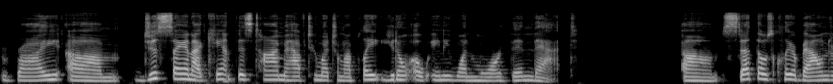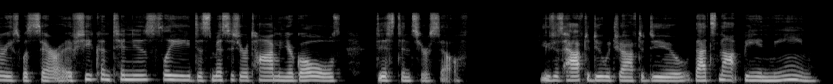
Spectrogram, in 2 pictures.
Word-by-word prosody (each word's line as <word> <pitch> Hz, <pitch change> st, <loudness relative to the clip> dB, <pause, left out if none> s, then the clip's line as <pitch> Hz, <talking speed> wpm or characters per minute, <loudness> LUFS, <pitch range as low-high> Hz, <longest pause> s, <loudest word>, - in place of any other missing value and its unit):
Right? 190 Hz, +4 st, +1 dB
Um, 165 Hz, -3 st, +1 dB, 0.2 s
just 265 Hz, +8 st, +5 dB
saying, 250 Hz, -3 st, +5 dB
"I 185 Hz, -4 st, +5 dB
can't 225 Hz, +6 st, -3 dB
this 225 Hz, -1 st, +5 dB
time, 215 Hz, -1 st, 0 dB
I 190 Hz, -, -1 dB
have 185 Hz, 0 st, -1 dB
too 210 Hz, 0 st, -6 dB
much 195 Hz, -1 st, -2 dB
on 185 Hz, -, -4 dB
my 175 Hz, -, 0 dB
plate." 220 Hz, +5 st, 0 dB
You 210 Hz, +1 st, -2 dB
don't 210 Hz, 0 st, 0 dB
owe 200 Hz, 0 st, -1 dB
anyone 200 Hz, -2 st, -2 dB
more 175 Hz, 0 st, -2 dB
than 185 Hz, +3 st, -3 dB
that. 165 Hz, -5 st, -6 dB, 1.1 s
Um, 175 Hz, -1 st, +1 dB
set 240 Hz, +1 st, +3 dB
those 245 Hz, -2 st, +3 dB
clear 235 Hz, -2 st, +1 dB
boundaries 190 Hz, -1 st, 0 dB
with 175 Hz, -1 st, -3 dB
Sarah. 175 Hz, 0 st, -1 dB
If 185 Hz, -, -3 dB
she 225 Hz, +5 st, -1 dB
continuously 215 Hz, -2 st, -1 dB
dismisses 190 Hz, +2 st, 0 dB
your 180 Hz, -1 st, -3 dB
time 190 Hz, 0 st, 0 dB
and 180 Hz, -, -2 dB
your 175 Hz, -, 0 dB
goals, 180 Hz, -1 st, +1 dB, 0.3 s
distance 180 Hz, -2 st, -2 dB
yourself. 160 Hz, +2 st, -7 dB, 0.7 s
You -, -, -3 dB
just 190 Hz, 0 st, -2 dB
have 190 Hz, 0 st, +5 dB
to 190 Hz, -, -6 dB
do 185 Hz, 0 st, +1 dB
what 180 Hz, 0 st, -2 dB
you 175 Hz, -, 0 dB
have 175 Hz, 0 st, -1 dB
to 175 Hz, -, -6 dB
do. 175 Hz, +1 st, -1 dB
That's 180 Hz, +2 st, +1 dB
not 200 Hz, -2 st, 0 dB
being 180 Hz, -2 st, 0 dB
mean. 185 Hz, -3 st, -2 dB
190 Hz, 195 wpm, -23 LUFS, 175-210 Hz, 1.1 s, just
